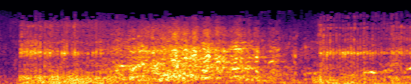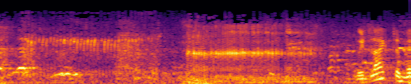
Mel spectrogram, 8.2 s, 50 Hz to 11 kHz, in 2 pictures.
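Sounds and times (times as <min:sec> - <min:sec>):
man imitating loud snoring: 0:00.0 - 0:01.4, 0:02.6 - 0:07.4
laughter: 0:01.1 - 0:05.6, 0:07.0 - 0:08.2
speech: 0:07.8 - 0:08.2.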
